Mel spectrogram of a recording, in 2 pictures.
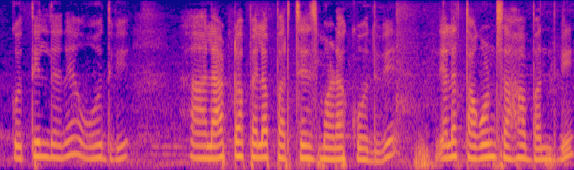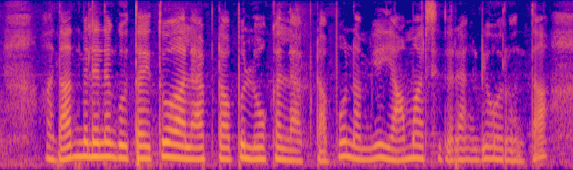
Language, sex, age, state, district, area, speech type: Kannada, female, 18-30, Karnataka, Kolar, urban, spontaneous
